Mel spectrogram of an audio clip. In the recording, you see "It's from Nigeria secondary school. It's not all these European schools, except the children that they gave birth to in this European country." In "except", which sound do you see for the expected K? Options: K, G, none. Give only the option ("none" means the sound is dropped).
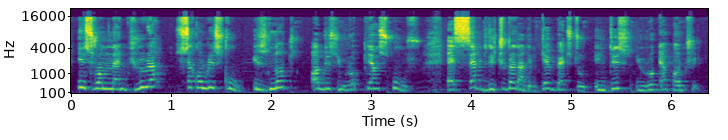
K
